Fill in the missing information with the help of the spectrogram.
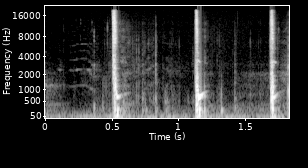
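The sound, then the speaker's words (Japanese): A voice imitates the LINE message notification tone: three short, sharp, popping notes with a brief pitched ring, evenly spaced about half a second apart, alone with no talking. “あの通知音の音真似してるんですよ”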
